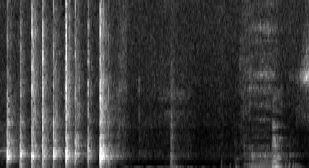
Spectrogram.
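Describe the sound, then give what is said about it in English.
A quick burst of hand taps on a surface, about eight rapid strikes building to a louder final hit, followed by a faint voice murmuring. “Drum roll, please.”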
